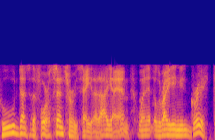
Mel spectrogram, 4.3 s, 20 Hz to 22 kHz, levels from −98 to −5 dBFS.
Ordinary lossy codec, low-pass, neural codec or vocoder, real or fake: AAC, 16 kbps; 7.2 kHz; codec, 16 kHz in and 24 kHz out, 0.4 kbps, LongCat-Audio-Codec, four codebook decoder; fake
